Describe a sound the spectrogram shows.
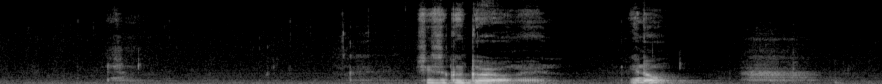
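A man speaks in a low, tense voice into a phone handset, in short bursts.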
